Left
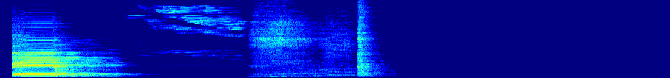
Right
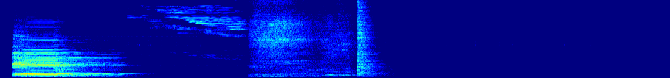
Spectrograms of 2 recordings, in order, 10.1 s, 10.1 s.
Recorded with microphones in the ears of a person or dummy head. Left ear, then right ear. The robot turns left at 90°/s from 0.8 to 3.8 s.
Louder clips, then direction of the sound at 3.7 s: Left 2 dB; 60° right (ahead or behind).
